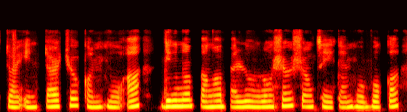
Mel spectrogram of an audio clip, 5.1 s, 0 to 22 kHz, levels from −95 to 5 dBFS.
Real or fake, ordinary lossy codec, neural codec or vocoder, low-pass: fake; none; codec, 16 kHz, 4 kbps, X-Codec, HuBERT features, trained on balanced general audio; 7.2 kHz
